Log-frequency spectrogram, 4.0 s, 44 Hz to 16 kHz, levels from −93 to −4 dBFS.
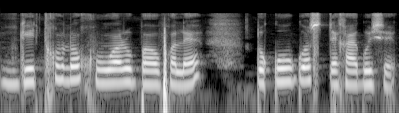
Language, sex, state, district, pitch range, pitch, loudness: Assamese, male, Assam, Sonitpur, 195-225 Hz, 210 Hz, -17 LUFS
